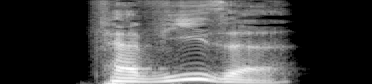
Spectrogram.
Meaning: first/third-person singular subjunctive II of verweisen
- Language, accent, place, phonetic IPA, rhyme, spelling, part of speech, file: German, Germany, Berlin, [fɛɐ̯ˈviːzə], -iːzə, verwiese, verb, De-verwiese.ogg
